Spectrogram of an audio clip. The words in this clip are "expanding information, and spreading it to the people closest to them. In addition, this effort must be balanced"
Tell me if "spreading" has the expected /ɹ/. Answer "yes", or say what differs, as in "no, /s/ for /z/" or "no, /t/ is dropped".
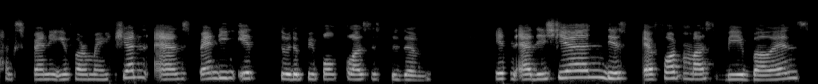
no, /ɹ/ is dropped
